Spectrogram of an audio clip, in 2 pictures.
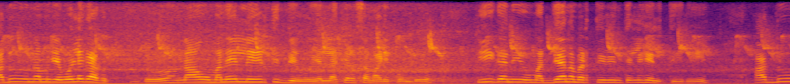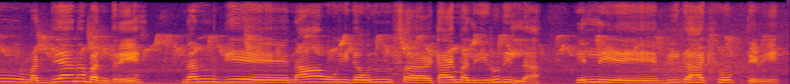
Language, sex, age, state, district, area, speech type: Kannada, female, 60+, Karnataka, Udupi, rural, spontaneous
